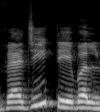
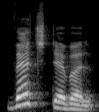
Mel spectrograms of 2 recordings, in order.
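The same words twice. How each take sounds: First: वेजिटेबल said in four syllables, "ve-ji-te-bal"; wrong pronunciation. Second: वेजिटेबल in three syllables, "vej-tuh-bal"; correct pronunciation. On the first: Teacher showing kids the wrong वेजिटेबल, said "ve-ji-te-bal". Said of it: "वेजिटेबल नहीं". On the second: Teacher giving kids the right वेजिटेबल, said "vej-tuh-bal". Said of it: "हम पढ़ते हैं वेजिटेबल". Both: Shown as a demonstration.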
